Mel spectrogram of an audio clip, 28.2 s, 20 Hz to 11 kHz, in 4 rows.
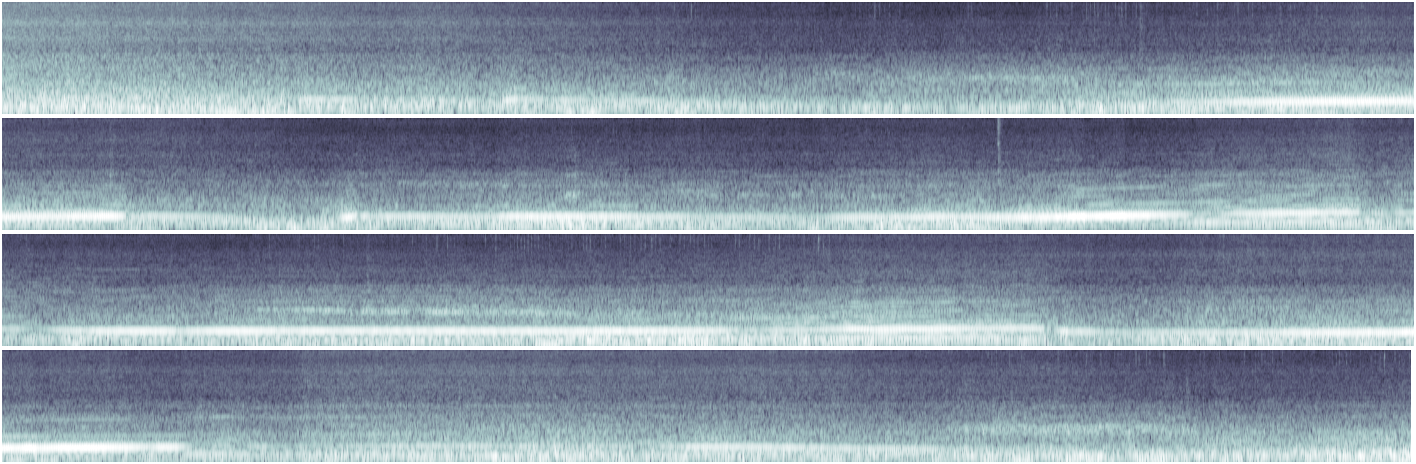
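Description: Porsche 992 GT3's naturally aspirated 4.0-litre flat-six engine, heard from inside the cabin, lapping a race track. The engine note falls as the car brakes from high speed and steps up as it is shifted down. It then climbs and drops repeatedly as the car accelerates out of the corners and shifts gears.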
